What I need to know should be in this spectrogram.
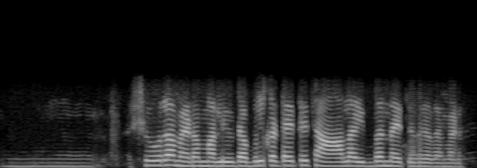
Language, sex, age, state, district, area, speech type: Telugu, female, 45-60, Telangana, Hyderabad, urban, conversation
